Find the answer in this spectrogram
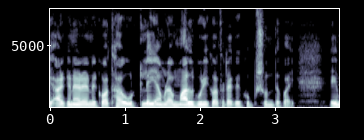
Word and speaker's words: মালগুড়ি: এটা একটা দক্ষিণ ভারতের কাল্পনিক শহর মালগুড়ি, যার নাম, এই প্রোনাউন্সড, এই উচ্চারণটা কিন্তু ঠিক করতে হবে, হ্যাঁ, এটা কিন্তু মালগুডি নয়, মালগুড়ি।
